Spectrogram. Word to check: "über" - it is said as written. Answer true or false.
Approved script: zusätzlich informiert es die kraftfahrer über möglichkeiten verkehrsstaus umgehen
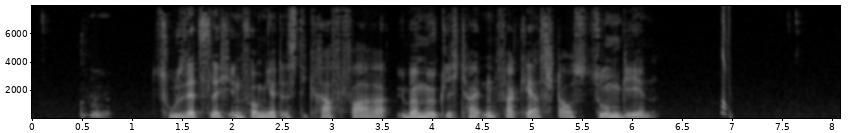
true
